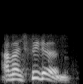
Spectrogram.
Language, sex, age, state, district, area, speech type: Bodo, female, 60+, Assam, Udalguri, rural, conversation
